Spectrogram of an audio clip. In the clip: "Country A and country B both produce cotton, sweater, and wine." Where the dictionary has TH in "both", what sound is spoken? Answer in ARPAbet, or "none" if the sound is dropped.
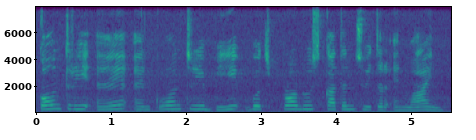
S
